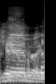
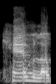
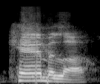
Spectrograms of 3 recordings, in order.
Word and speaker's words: Kamala: It's Kamala. He's reading off of the script. No. So literally, she said Kamala with a camel. Kamala. Say it correctly, okay?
